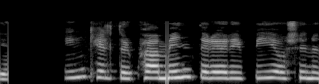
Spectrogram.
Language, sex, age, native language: Icelandic, female, 12, Icelandic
